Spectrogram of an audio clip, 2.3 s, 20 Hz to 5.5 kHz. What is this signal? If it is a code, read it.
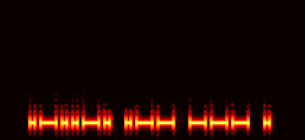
Morse code, heard as a keyed tone, about 30 wpm, 700 Hz. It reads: "WOE
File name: Pinocchio / Pinocchio ch4 30 30 ik1hge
